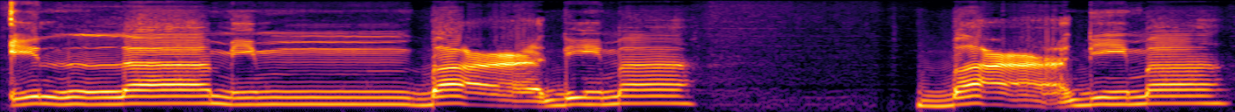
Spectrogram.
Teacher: ain ini kalau sukun dia itu harus dibaca mengalir sama seperti lam mati.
